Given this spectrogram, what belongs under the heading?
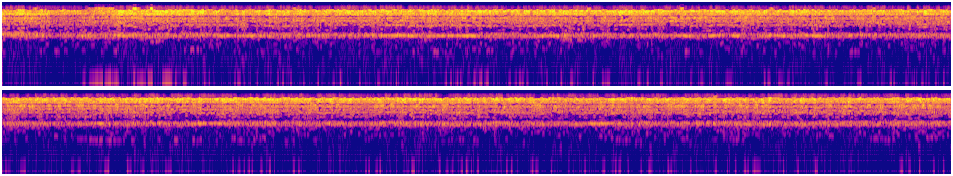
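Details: Continuous high-pitched whine of a dental drill running steadily during a tooth filling, recorded on a Flip Video camcorder; dental drill.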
